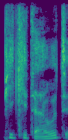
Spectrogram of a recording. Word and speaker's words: Pick It Out: s'appelait pick it out ça se prononce tout tout attaché pick it out et donc c'est lui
